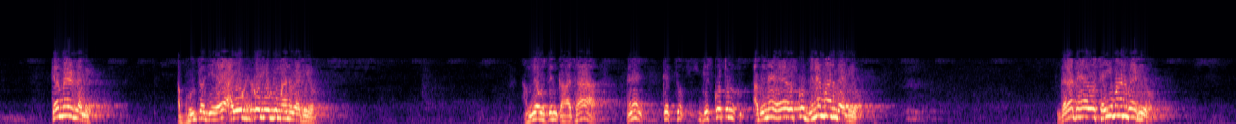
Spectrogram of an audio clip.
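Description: An elderly man sings slowly into a microphone, in long drawn-out phrases.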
